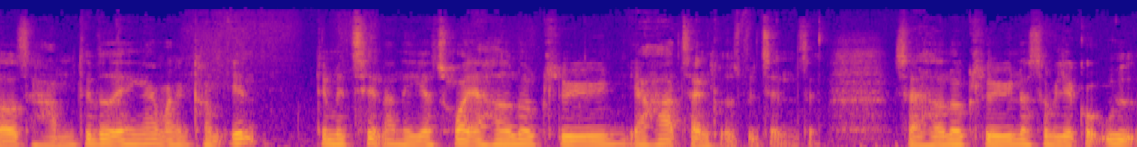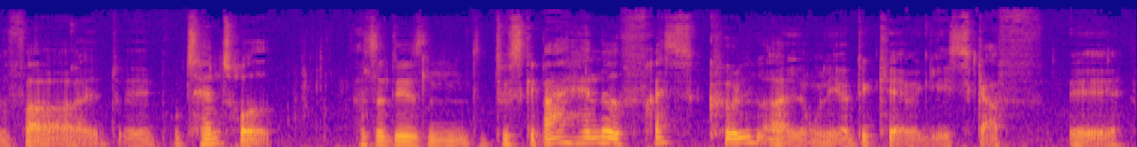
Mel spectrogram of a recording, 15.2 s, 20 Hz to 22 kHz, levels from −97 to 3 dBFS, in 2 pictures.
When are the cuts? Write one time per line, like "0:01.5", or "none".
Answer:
0:09.9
